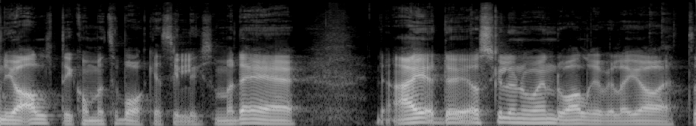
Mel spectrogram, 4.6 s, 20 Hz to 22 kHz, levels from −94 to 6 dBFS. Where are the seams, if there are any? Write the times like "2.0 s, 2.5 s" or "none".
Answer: none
